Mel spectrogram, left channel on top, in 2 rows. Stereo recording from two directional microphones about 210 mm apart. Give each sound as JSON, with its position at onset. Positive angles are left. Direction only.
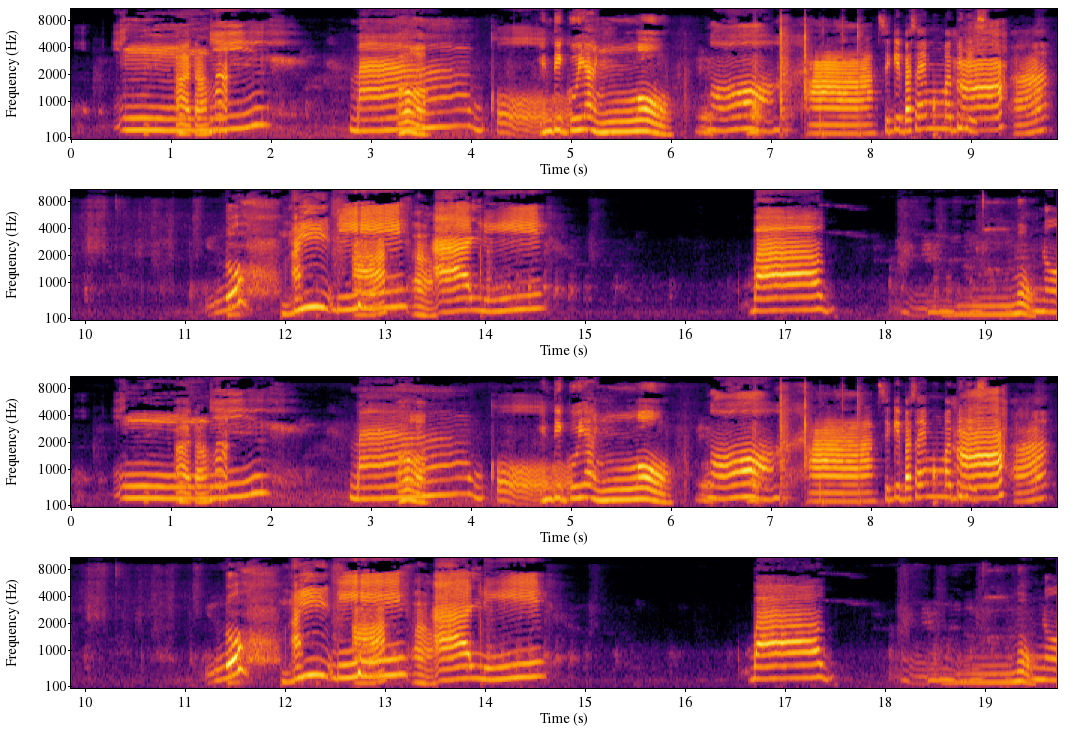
{"t": 0.4, "sound": "a sound", "side_deg": -10}
{"t": 1.0, "sound": "music", "side_deg": 15}
{"t": 1.6, "sound": "babbling", "side_deg": -15}
{"t": 2.8, "sound": "a sound", "side_deg": -20}
{"t": 4.6, "sound": "speech", "side_deg": 5}
{"t": 6.3, "sound": "babbling", "side_deg": -40}
{"t": 7.3, "sound": "speech", "side_deg": 0}
{"t": 8.9, "sound": "a woman's voice", "side_deg": -55}
{"t": 9.4, "sound": "speech", "side_deg": 5}
{"t": 11.2, "sound": "a woman's voice", "side_deg": -40}
{"t": 12.2, "sound": "speech", "side_deg": 5}
{"t": 12.4, "sound": "a child's voice", "side_deg": -30}
{"t": 16.6, "sound": "child singing", "side_deg": -15}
